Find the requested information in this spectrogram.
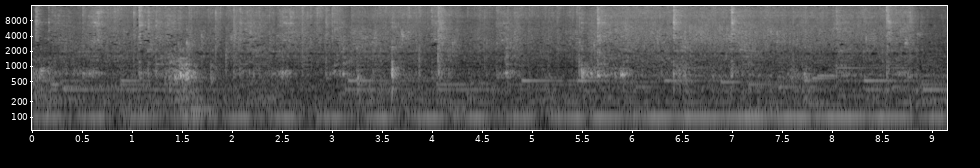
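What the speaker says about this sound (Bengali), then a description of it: "আলুটা একটু ভেজে নেব।" Potatoes fry in hot oil in a wok, giving a steady, close sizzle with scraping stirs throughout and no talking.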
